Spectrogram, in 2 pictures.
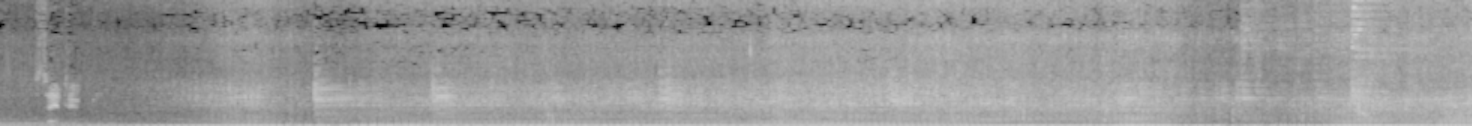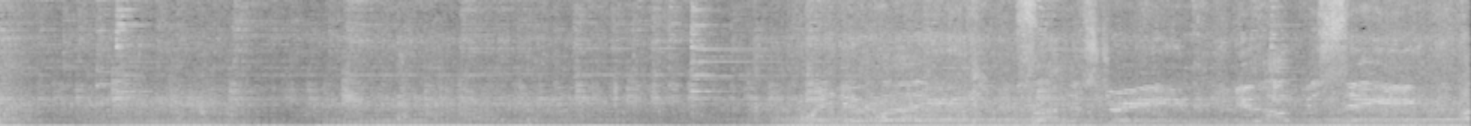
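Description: An off-road vehicle's engine revs hard as it climbs over rocks.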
